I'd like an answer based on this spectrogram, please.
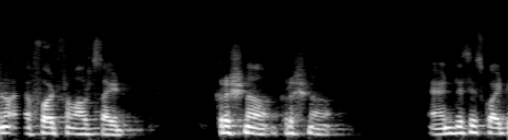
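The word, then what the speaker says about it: कृष्ण: bit more you know effort from our side Krishna Krishna and this is quite easy that's why we opt for it generally uh so but actual pronunciation should be Krishna Krishna so yeah like that we can try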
